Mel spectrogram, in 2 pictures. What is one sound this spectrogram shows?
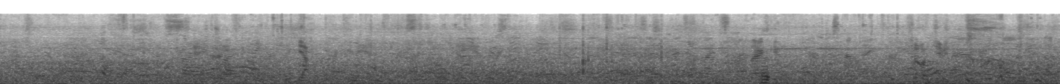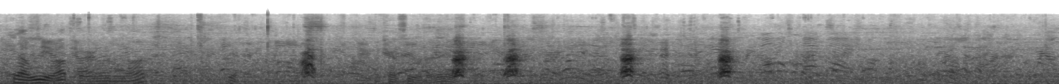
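A group of young men shout in the distance outdoors.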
